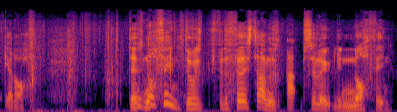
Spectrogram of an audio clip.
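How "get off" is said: lightly voiced inner urging, low and soft; voice in the head. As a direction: drop low and quiet, like a tempting thought. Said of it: "there's no voice going".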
